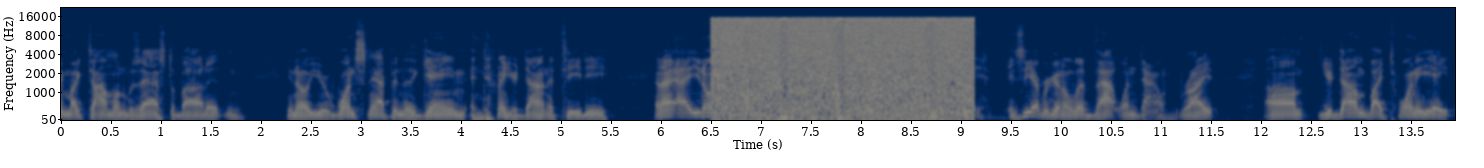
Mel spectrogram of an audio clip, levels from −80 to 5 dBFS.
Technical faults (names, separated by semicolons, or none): wrong sample width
